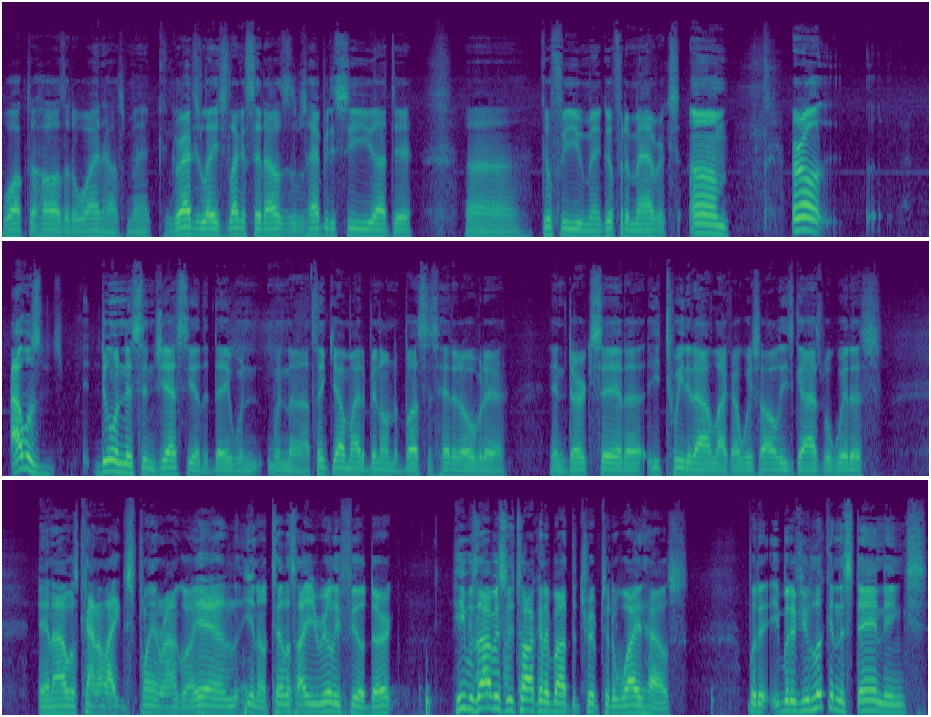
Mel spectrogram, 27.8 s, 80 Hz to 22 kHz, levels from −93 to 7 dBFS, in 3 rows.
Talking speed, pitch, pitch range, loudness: 240 wpm, 110 Hz, 100-130 Hz, -25 LUFS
